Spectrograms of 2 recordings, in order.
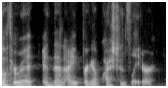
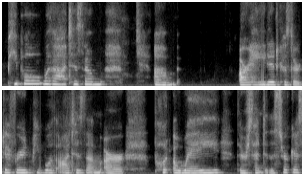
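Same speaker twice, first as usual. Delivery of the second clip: imitating tearful son; 6 semitones higher than usual. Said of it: "he's crying and he's like".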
